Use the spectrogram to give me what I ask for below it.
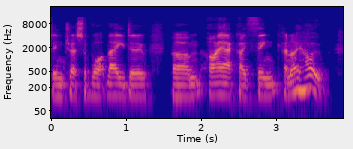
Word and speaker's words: IACC: So, throughout the industry and globally, the association is fondly known as IAC, the only word that rhymes with kayak, I've been told.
